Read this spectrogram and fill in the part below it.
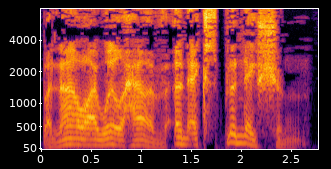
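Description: Narrator voices a domineering, petulant fat lord, demanding, husky, animated. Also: male voice, mid-range voice, a little slow, full character voice. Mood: blustering. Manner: blustering, demanding. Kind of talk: audiobook character voice.

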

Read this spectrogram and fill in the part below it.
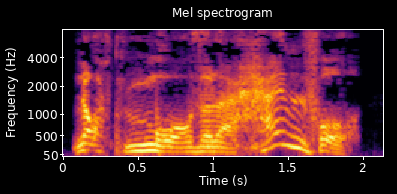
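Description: A man's voice: medium pitch, very animated, moderate pace, breathy edge, dry recording, full character voice. A man voicing a fat, petulant male nobleman who blusters and makes demands. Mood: blustering. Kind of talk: audiobook character voice.

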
